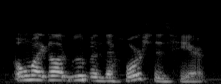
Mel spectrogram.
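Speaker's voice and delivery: loudish, carrying call, half spoken, half shouted. Retelling calling out across about a hundred meters, retelling a soft shout. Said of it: "I pretty loudly say or softly shout".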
